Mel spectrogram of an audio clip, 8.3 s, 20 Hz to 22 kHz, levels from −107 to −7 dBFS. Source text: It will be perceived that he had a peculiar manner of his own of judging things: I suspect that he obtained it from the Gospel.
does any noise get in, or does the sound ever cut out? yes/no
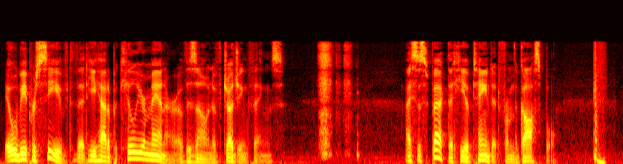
yes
